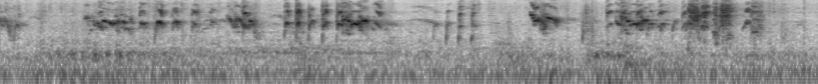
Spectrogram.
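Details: Budgerigar pair and family in a colony chattering: several loud runs of high, squeaky chirps and squawky notes, separated by brief pauses.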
